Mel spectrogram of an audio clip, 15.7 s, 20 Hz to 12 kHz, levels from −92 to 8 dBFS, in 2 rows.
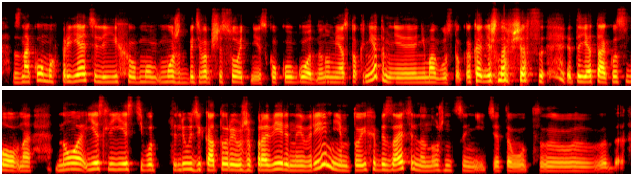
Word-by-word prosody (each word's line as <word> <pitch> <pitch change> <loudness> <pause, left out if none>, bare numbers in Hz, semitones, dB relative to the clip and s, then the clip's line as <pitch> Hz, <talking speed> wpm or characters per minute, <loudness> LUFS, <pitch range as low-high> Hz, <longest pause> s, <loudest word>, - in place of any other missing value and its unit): знакомых, 210 +4 0
приятелей 220 -2 +1
их 210 +1 -8
мо 205 0 -3
может 200 -2 -4
быть 200 +1 -3
вообще 210 +1 -2
сотни, 200 -1 -3
скока 195 +1 -5
угодно. 195 -3 +1
Но 200 - -4
у - - -5
меня 190 -1 -1
стока 210 - -9
нет, 410 - 0
мне, 185 -1 -3
э, - - -1
я 185 - -2
не 185 0 -4
могу 190 -2 -1
стока, 205 - -5
конечно, 240 +2 +6
общаться. 260 - +4 0.2
Это 460 - +2
я 210 0 +6
так 205 -2 +4
условно, 195 -5 -1 0.3
но 225 +4 +2
если 240 +2 +1
есть 225 +1 -1
вот 205 0 -4 0.2
люди, 225 +1 -2
которые 210 0 +3
уже 205 +1 -1
проверенные 200 -2 +2
временем, 200 - 0
то 195 - -2
их 205 +4 -2
обязательно 215 0 0
нужно 190 +2 -9
ценить. 180 -2 -13
Это 170 - -6
вот, 85 -1 -9
э, 165 - -7
да, - - -12
205 Hz, 170 wpm, -23 LUFS, 190-225 Hz, 0.3 s, конечно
